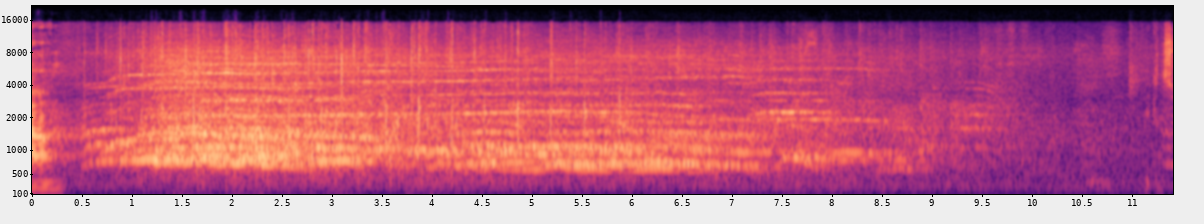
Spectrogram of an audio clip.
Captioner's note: applause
